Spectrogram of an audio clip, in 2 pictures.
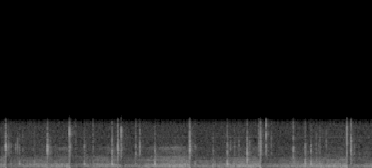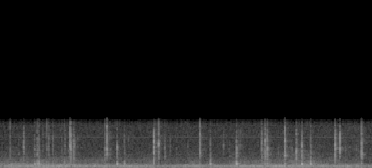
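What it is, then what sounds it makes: Plastic toy giraffe. Long red nails tap and scratch the body and raised shapes of a hollow yellow plastic giraffe push toy on wheels. Quick, bright plastic clicks with almost no ring land over a steady, rustling scratch that grows slightly louder after the first second.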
